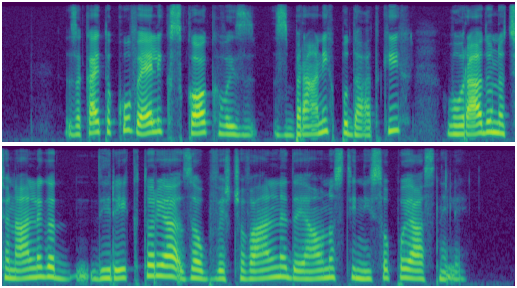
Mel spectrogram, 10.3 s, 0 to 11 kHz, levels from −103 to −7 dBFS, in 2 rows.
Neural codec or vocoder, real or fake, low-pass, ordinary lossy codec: none; real; 9.9 kHz; none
